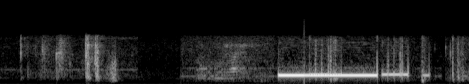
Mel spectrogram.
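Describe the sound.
Telephone dialing tones sound as a call is connected: one long steady electronic tone, then a shorter one, after a stretch of speech and rustling.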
